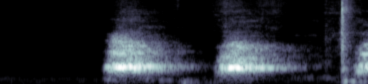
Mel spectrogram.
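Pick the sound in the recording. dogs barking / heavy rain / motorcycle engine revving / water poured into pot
dogs barking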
